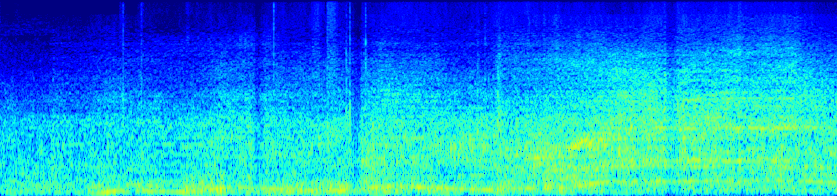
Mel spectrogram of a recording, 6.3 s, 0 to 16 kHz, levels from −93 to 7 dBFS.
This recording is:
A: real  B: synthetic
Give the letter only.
B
